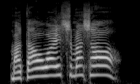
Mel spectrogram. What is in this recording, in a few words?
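"mata aishimashou", Japanese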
